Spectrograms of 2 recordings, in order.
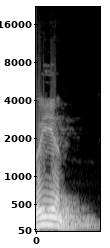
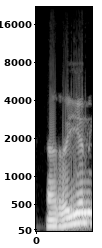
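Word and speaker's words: reign: में सबकी आवाज़ है, लेकिन रियन के अंदर ये एक साइलेंट है। रियन, रियन के अंदर देखें जी का यहाँ पे कोई आवाज़ नहीं आ रही, रियन मतलब साइलेंट है, ठीक है।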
